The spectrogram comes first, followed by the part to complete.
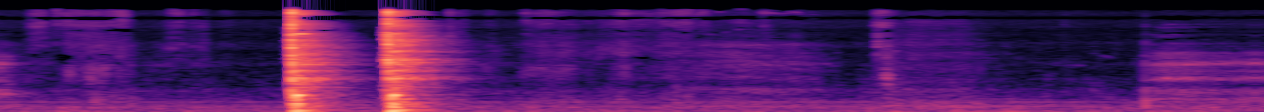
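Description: Two sharp metal-on-metal taps about half a second apart: a punch driving the retaining pin of a new hook pinion gear through the sewing machine's hook drive shaft, so the pin will stick out on both sides.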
